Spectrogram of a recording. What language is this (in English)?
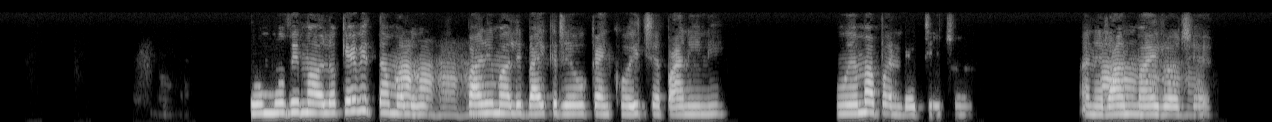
Gujarati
